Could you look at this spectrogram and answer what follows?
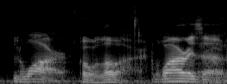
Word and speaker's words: Loire: Not noir. Loire.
